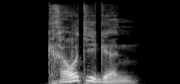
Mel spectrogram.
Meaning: inflection of krautig: 1. strong genitive masculine/neuter singular 2. weak/mixed genitive/dative all-gender singular 3. strong/weak/mixed accusative masculine singular 4. strong dative plural
- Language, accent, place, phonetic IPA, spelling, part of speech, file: German, Germany, Berlin, [ˈkʁaʊ̯tɪɡn̩], krautigen, adjective, De-krautigen.ogg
